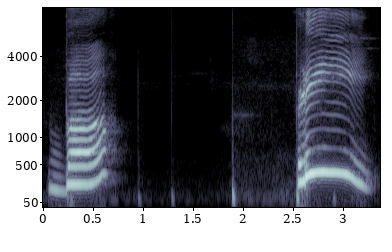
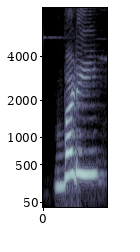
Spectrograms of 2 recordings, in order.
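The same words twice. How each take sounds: First: ब, then ड़ी, drawn out with a gap between; syllable by syllable. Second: Said in the usual way. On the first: Shown as a demonstration. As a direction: sound out ब and ड़ी separately, louder on ड़ी. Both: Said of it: "जोड़कर पढ़ेंगे".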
